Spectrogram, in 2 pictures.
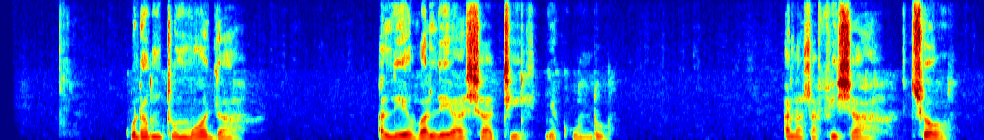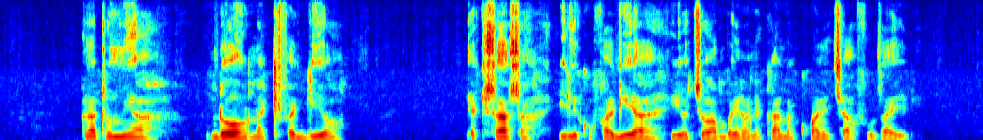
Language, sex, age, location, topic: Swahili, male, 18-24, Nakuru, health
